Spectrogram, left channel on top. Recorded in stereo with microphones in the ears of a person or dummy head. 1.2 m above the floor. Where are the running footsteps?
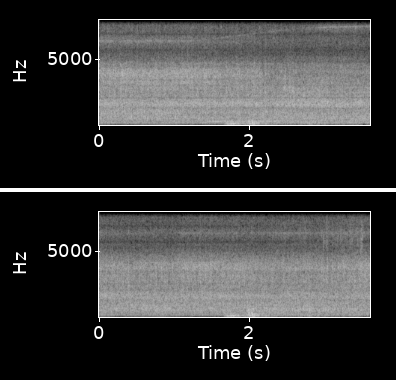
45° right (ahead or behind).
